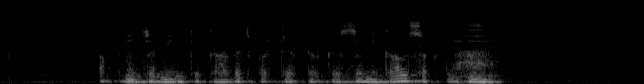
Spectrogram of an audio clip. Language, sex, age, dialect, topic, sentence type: Magahi, male, 56-60, Western, agriculture, question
